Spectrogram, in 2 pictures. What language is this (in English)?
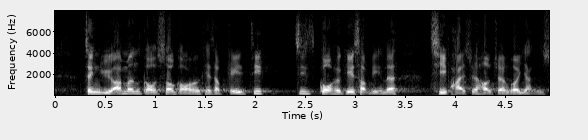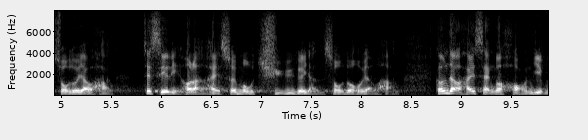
Cantonese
